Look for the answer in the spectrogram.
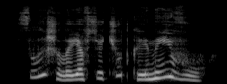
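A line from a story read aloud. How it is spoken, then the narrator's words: Indignant young woman. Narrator (Russian): возмущенно ответила девушка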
